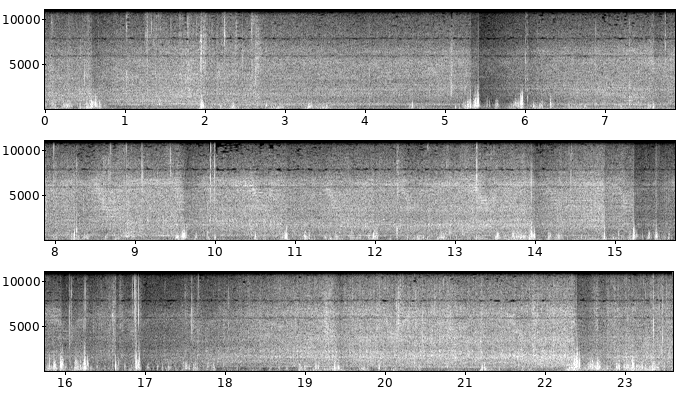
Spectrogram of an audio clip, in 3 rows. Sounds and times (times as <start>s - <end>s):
Truck: 0.0s - 23.6s.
